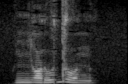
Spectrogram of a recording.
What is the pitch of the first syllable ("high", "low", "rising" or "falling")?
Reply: low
